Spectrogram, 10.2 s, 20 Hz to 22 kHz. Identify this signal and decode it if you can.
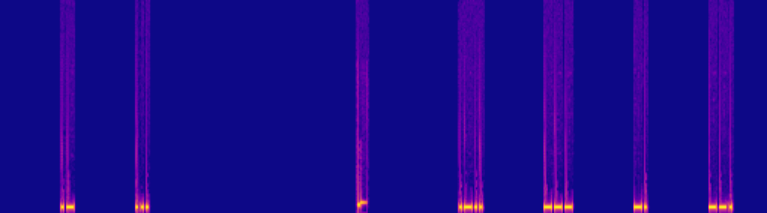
Morse code, heard as a keyed tone, about 34 wpm, spaced as for 10 wpm, 700 Hz. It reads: AS LONG
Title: 8x Character Spacing - Top 100 Words - 35wpm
